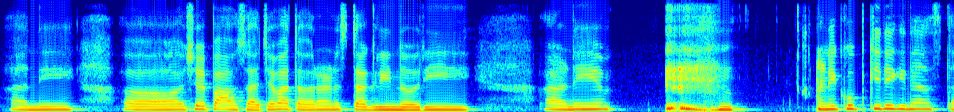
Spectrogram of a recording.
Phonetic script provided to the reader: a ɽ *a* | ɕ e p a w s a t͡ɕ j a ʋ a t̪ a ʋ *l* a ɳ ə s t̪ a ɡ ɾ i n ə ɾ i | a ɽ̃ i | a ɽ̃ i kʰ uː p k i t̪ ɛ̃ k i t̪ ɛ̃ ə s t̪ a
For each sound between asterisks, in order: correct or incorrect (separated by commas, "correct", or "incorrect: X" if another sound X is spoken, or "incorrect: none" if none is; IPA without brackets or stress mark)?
incorrect: i, incorrect: ɾ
